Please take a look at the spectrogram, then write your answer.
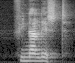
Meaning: finalist
- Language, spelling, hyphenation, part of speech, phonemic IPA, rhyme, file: Dutch, finalist, fi‧na‧list, noun, /ˌfi.naːˈlɪst/, -ɪst, Nl-finalist.ogg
